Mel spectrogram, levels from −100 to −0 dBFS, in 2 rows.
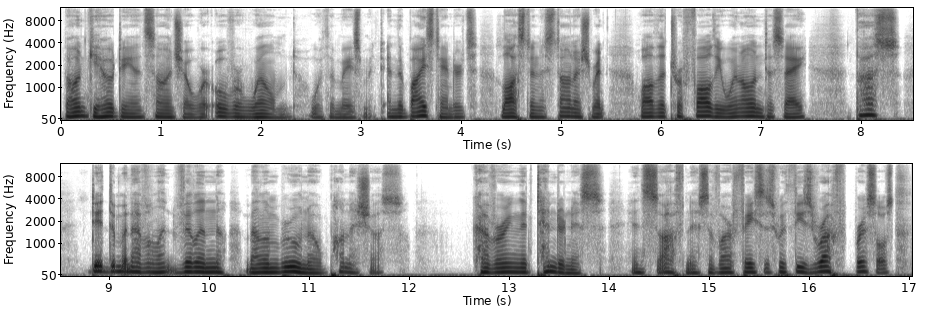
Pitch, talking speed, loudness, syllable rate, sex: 115 Hz, 145 wpm, -18 LUFS, 5.3 syllables/s, male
